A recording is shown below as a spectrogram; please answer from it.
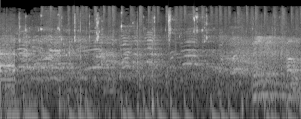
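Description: Live basketball game sound: sneakers squeaking on the hardwood court and a ball bouncing, over voices in the arena.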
